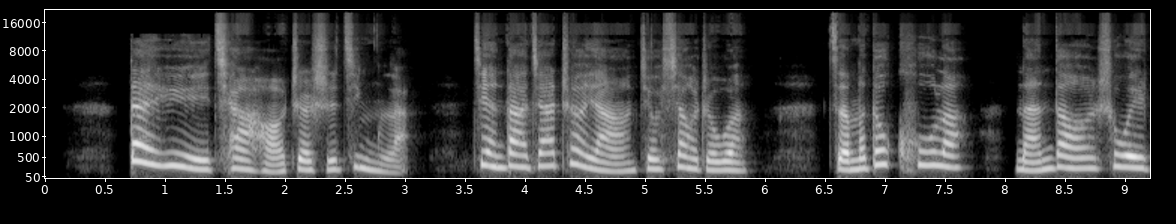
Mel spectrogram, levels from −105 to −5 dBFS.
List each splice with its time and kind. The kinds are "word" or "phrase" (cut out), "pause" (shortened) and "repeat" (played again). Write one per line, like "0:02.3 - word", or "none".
none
